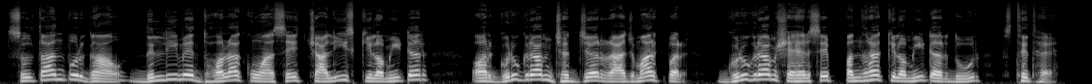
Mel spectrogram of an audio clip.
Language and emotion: Hindi, neutral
